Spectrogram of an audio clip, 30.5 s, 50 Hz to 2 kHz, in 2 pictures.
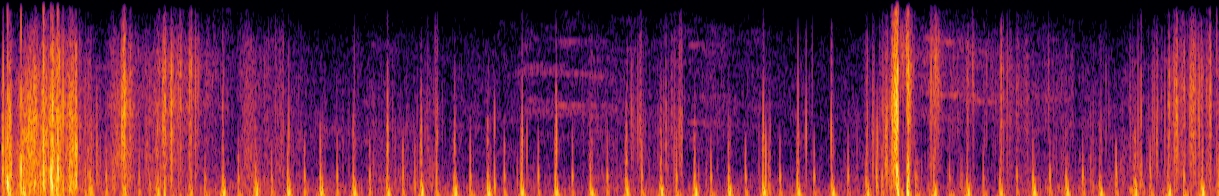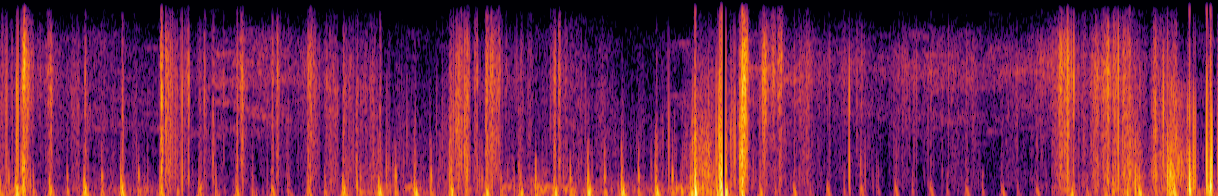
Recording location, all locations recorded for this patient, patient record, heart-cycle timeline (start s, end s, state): tricuspid valve (TV)
aortic valve (AV)+pulmonary valve (PV)+tricuspid valve (TV)+mitral valve (MV)
#Age: Adolescent
#Sex: Female
#Height: 163.0 cm
#Weight: 45.8 kg
#Pregnancy status: False
#Murmur: Absent
#Murmur locations: nan
#Most audible location: nan
#Systolic murmur timing: nan
#Systolic murmur shape: nan
#Systolic murmur grading: nan
#Systolic murmur pitch: nan
#Systolic murmur quality: nan
#Diastolic murmur timing: nan
#Diastolic murmur shape: nan
#Diastolic murmur grading: nan
#Diastolic murmur pitch: nan
#Diastolic murmur quality: nan
#Outcome: Abnormal
#Campaign: 2014 screening campaign
0.00	2.76	unannotated
2.76	2.86	S1
2.86	2.96	systole
2.96	3.04	S2
3.04	3.16	diastole
3.16	3.28	S1
3.28	3.36	systole
3.36	3.44	S2
3.44	3.58	diastole
3.58	3.68	S1
3.68	3.78	systole
3.78	3.86	S2
3.86	3.98	diastole
3.98	4.08	S1
4.08	4.18	systole
4.18	4.26	S2
4.26	4.40	diastole
4.40	4.50	S1
4.50	4.60	systole
4.60	4.68	S2
4.68	4.82	diastole
4.82	4.92	S1
4.92	5.00	systole
5.00	5.08	S2
5.08	5.22	diastole
5.22	5.34	S1
5.34	5.42	systole
5.42	5.52	S2
5.52	5.64	diastole
5.64	5.76	S1
5.76	5.86	systole
5.86	5.94	S2
5.94	6.08	diastole
6.08	6.20	S1
6.20	6.28	systole
6.28	6.36	S2
6.36	6.50	diastole
6.50	6.60	S1
6.60	6.70	systole
6.70	6.78	S2
6.78	6.92	diastole
6.92	7.02	S1
7.02	7.12	systole
7.12	7.20	S2
7.20	7.36	diastole
7.36	7.48	S1
7.48	7.56	systole
7.56	7.64	S2
7.64	7.80	diastole
7.80	7.90	S1
7.90	8.00	systole
8.00	8.08	S2
8.08	8.22	diastole
8.22	8.34	S1
8.34	8.44	systole
8.44	8.52	S2
8.52	8.66	diastole
8.66	8.76	S1
8.76	8.86	systole
8.86	8.94	S2
8.94	9.08	diastole
9.08	9.20	S1
9.20	9.30	systole
9.30	9.38	S2
9.38	9.52	diastole
9.52	9.64	S1
9.64	9.72	systole
9.72	9.80	S2
9.80	9.94	diastole
9.94	10.06	S1
10.06	10.14	systole
10.14	10.24	S2
10.24	10.38	diastole
10.38	10.48	S1
10.48	10.58	systole
10.58	10.66	S2
10.66	10.81	diastole
10.81	30.46	unannotated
